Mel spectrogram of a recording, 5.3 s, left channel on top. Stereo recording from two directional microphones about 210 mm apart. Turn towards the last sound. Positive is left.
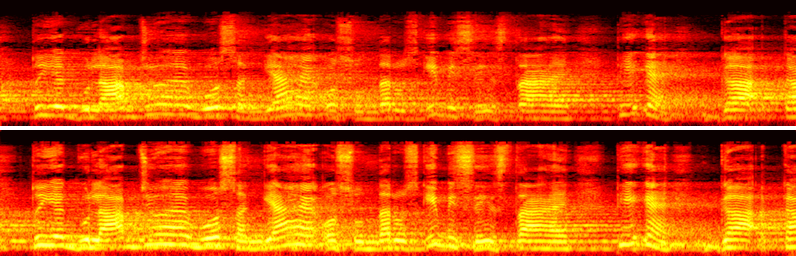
turn(degrees=-50)  # may be behind; listen again after turning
